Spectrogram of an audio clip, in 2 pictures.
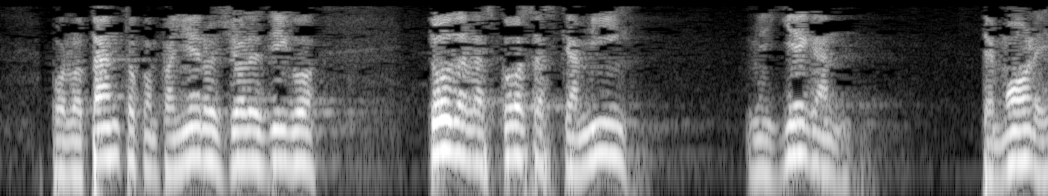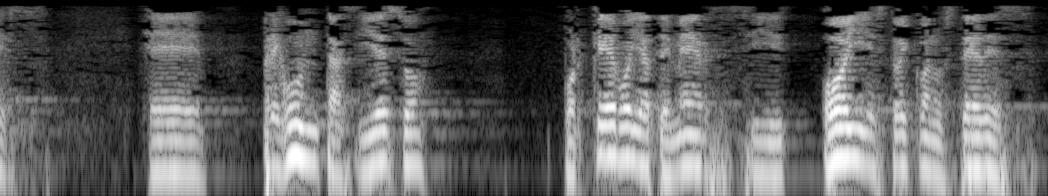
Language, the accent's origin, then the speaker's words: Spanish; Mexico; Me dice, tú por tu acento has de ser de México. Le digo, pues sí, soy de México.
